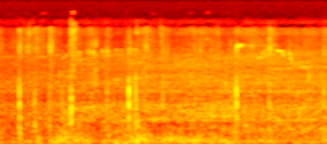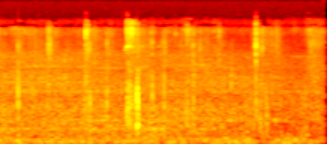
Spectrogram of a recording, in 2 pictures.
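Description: Footsteps on stone paving: irregular hard clicks over a steady low city rumble, with the sharpest click about three quarters of the way through.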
